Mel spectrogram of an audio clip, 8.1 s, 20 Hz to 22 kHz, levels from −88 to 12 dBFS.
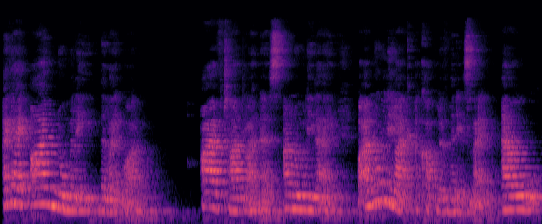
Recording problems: room echo; strong; dies away in 0.9 s
off-mic speech; far

